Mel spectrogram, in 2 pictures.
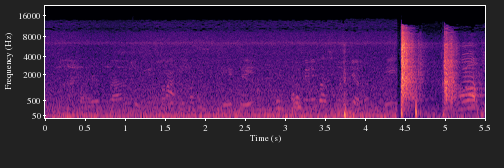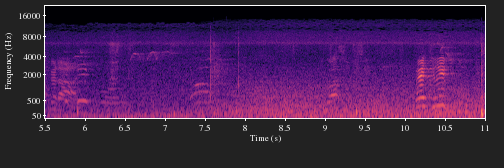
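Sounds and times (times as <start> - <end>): football struck hard: 4.4 - 5.2.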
